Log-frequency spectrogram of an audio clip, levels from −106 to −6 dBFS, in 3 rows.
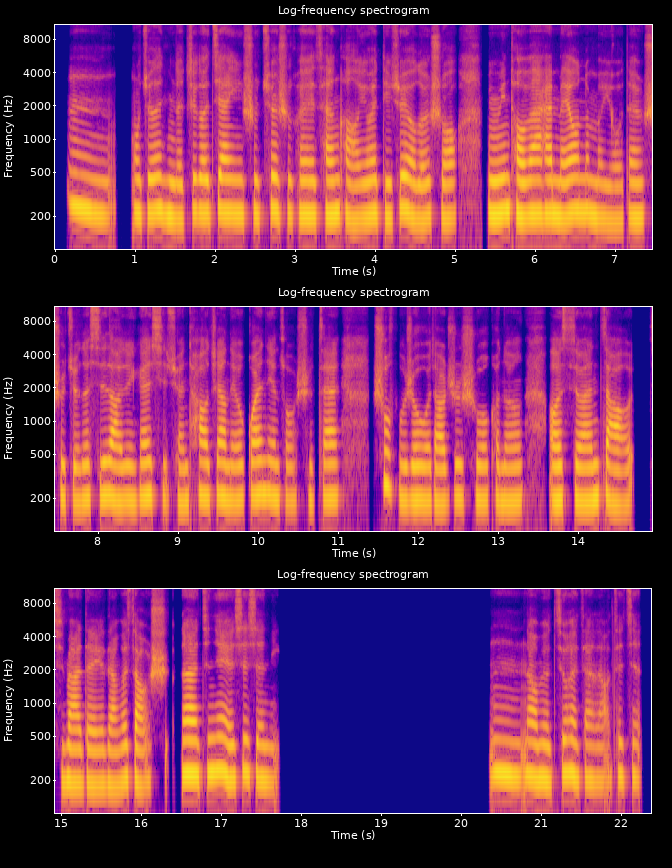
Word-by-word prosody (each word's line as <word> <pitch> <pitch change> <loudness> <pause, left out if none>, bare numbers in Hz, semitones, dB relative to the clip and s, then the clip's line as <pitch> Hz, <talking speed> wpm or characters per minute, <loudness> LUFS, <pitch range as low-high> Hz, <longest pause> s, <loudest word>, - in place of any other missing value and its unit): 嗯， 225 -4 -1 0.2
我 220 - -1
觉 215 +1 -1
得 225 +1 +3
你 210 -2 +1
的 195 0 -1
这 205 +4 -4
个 215 -1 +3
建 220 0 +2
议 215 - -1
是 215 -1 -4
确 225 +2 0
实 210 0 -4
可 210 +1 0
以 210 0 +3
参 210 0 +1
考。 200 -4 -2
因 200 +1 0
为 210 +1 +3
的 200 -1 -2
确 215 +4 +1
有 210 -3 +3
的 195 +1 0
时 205 - -6
候 200 +1 0 0.4
明 210 -2 +4
明 220 +1 +5
头 210 -3 +4
发 215 0 +4
还 215 0 +4
没 205 -1 +2
有 220 +1 +4
那 220 0 0
么 205 -2 -1
油， 185 -1 -5
但 200 0 -2
是 205 0 -3
觉 195 -1 -4
得 200 +1 0
洗 205 +1 -2
澡 200 -2 +4
就 195 - -1
应 195 -1 -2
该 210 +1 +2
洗 210 0 -7
全 195 -2 -5
套， 210 +1 0
这 215 +1 -3
样 205 -1 +3
的 195 - -2
一 - - -2
个 195 - -1
观 215 +1 +2
点 210 -2 -1
总 195 -1 -8
是 195 - -8
在 205 0 0 0.4
束 265 -1 -1
缚 205 -5 -4
着 195 0 +2
我， 195 0 0
导 185 -1 +1
致 205 +2 -4
说 195 -1 -3
可 195 - -6
能 190 0 -2 0.3
呃， 195 0 +4
洗 195 +1 -3
完 190 +1 +2
澡 185 -3 +2 0.2
起 200 - -8
码 195 -1 +3
得 185 -1 -1
2 185 -1 -1
个 200 +2 0
小 200 -2 +1
时， - - -3
那 230 0 +7
今 230 +1 -1
天 245 0 +3
也 210 -2 +3
谢 230 +3 -2
谢 225 -2 -2
你。 200 -1 -5 2.6
嗯， 230 -1 +1
那 225 -1 +2
我 - - +2
们 210 - +2
有 - - +1
机 225 +3 -4
会 230 -1 +2
再 210 -1 -5
聊， 200 +1 -7
再 220 +1 -5
见。 215 -1 -8
205 Hz, 250 characters per minute, -21 LUFS, 195-220 Hz, 2.6 s, 那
